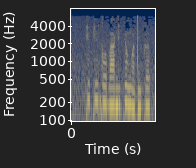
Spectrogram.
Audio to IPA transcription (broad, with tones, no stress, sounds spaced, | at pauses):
k i˦˨ k iː˦ ɡ oː˧ b aː˧ ɡ ĩ˧ k ɛ̃˦ ɡʷ ã˨ t ĩ˨ k ə˦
